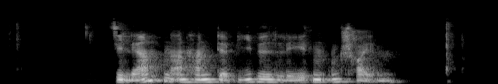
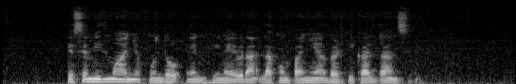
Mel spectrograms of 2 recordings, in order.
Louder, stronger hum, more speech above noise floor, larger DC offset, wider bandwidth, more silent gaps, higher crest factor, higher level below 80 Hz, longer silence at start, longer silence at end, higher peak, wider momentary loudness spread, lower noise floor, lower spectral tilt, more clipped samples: about the same, -21 LUFS vs -20 LUFS; neither; first, 63 dB vs 33 dB; neither; second, 7.6 kHz vs 16 kHz; neither; about the same, 18 dB vs 16 dB; second, -62 dBFS vs -44 dBFS; first, 1.1 s vs 0.7 s; second, 0.5 s vs 0.9 s; about the same, -4 dBFS vs -4 dBFS; first, 20 LU vs 9 LU; first, -83 dBFS vs -52 dBFS; about the same, -6.5 dB/octave vs -7.5 dB/octave; neither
